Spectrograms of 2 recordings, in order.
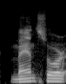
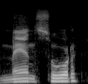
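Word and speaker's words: Mansoor: never before heard testimony from former Guantanamo prisoner mansor Adam uh and and I'm sure I mispronounced that I'm sorry audience his name is Mansour uh m-a-n-s-o-o-r uh uh adafi a-d-a-y-f-i who was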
